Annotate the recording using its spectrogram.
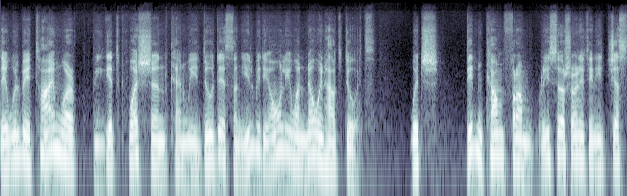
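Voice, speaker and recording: With a non-native accent, a man speaks at a moderate pace in a fairly high pitch with lively intonation, recorded very clean against a silent background with a dry, close sound and no echo. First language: not English. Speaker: university lecturer. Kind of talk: lecture. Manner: casual, conversational.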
